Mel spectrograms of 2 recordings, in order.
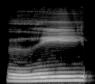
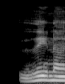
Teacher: ذی پہ یا مدہ یا مد اصلی بالالف، اس کو ایک الف لازمی کھینچنا ہے، ذی پڑھنا ہے، زینا نہیں پڑھنا، ٹھیک ہے۔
